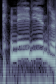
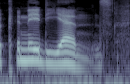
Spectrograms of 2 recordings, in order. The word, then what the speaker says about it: Canadiens: Is it Canadians or Canadiens? – Canadiens. – Canadiens. Let's go with the Quebecois pronunciation.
